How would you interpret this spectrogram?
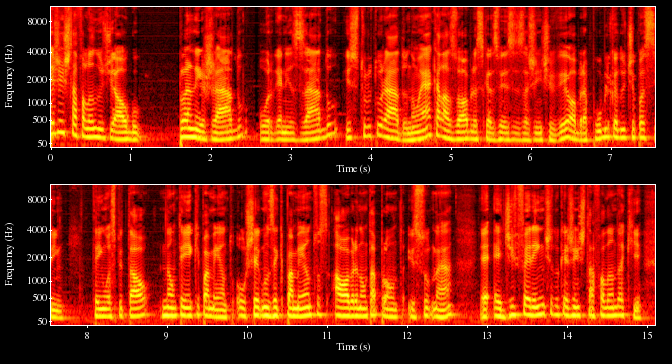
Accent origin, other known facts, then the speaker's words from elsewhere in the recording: Santa Maria, Rio Grande do Sul, Brazil; eu que fui criado em Santa Maria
